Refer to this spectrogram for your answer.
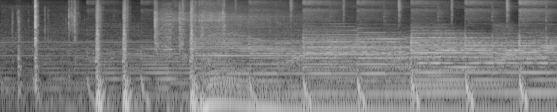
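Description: car driving

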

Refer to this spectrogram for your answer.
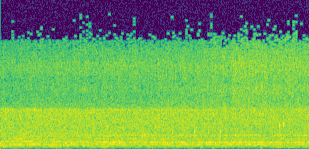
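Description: waterfall rushing water

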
